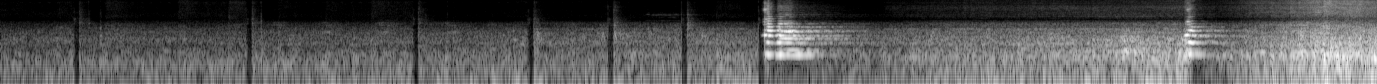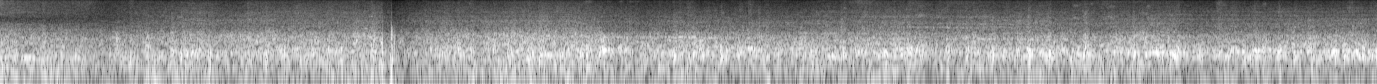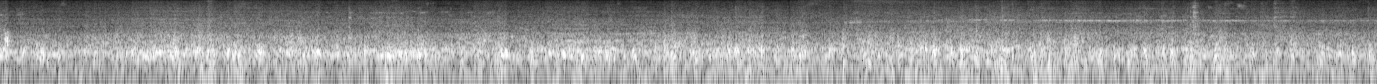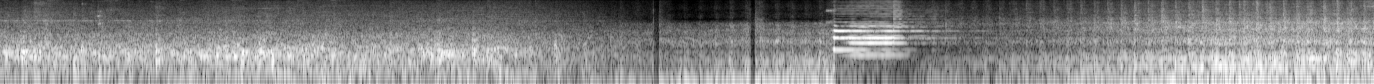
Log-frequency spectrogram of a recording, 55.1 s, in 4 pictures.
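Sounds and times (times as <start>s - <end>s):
train rumbling past: 0.0s - 55.0s
locomotive horn blasts: 7.6s - 8.5s, 11.8s - 12.3s, 49.6s - 50.8s.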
